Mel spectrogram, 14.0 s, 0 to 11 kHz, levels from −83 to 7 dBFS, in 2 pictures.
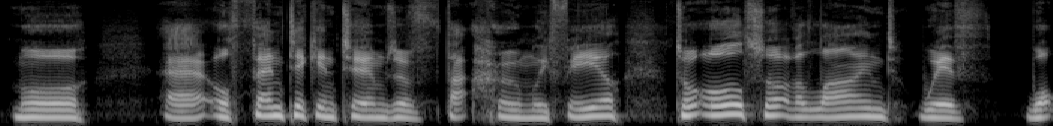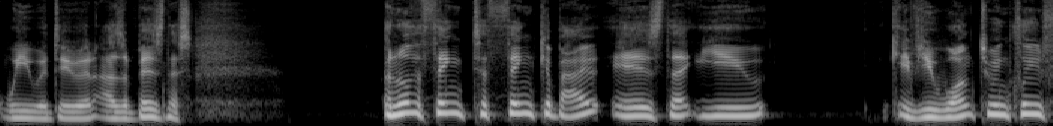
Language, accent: English, British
